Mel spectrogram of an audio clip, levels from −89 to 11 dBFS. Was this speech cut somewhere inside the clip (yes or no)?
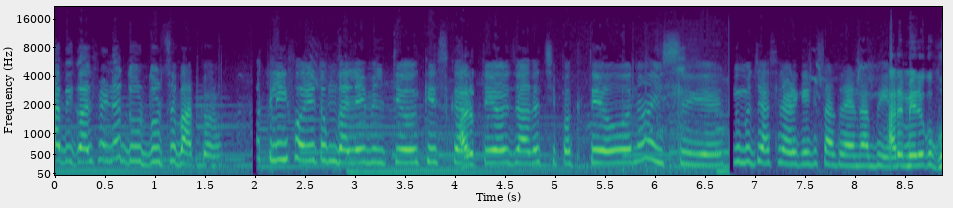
yes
